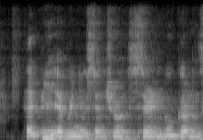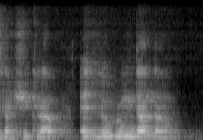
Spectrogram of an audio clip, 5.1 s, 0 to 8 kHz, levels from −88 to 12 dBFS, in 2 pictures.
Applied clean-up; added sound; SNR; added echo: neural separator model SepFormer DNS4.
